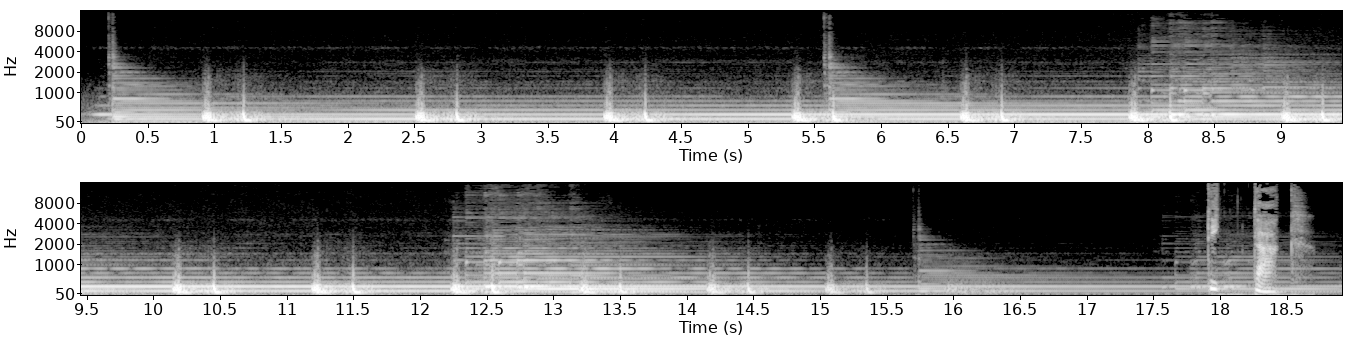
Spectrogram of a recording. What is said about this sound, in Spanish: Llenan la ausencia de un corazón que dejó de sonar fuerte, pero que en realidad no se ha ido del todo, porque lo escuchamos con la memoria, porque oímos su latir dentro del nuestro.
